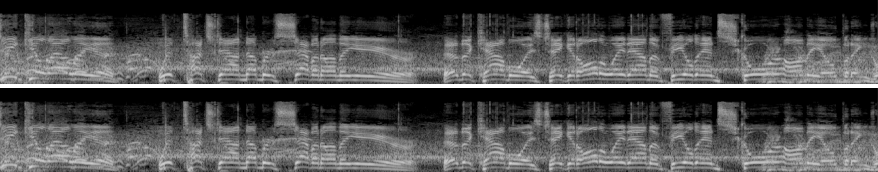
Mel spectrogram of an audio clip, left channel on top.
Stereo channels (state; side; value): identical; both; correlation 1.00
